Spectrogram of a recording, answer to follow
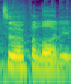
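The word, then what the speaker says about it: Tuipulotu: How do I pronounce his name? Christian Tuipilatu and Jaden Sewer on DCE. Tuipilatu. Yeah, you're good.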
